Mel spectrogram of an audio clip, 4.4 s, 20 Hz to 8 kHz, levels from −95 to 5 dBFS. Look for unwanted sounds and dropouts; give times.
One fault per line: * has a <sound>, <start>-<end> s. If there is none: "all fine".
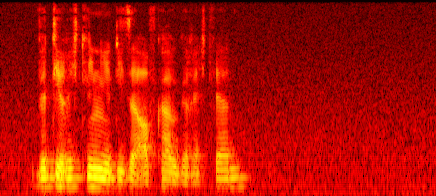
all fine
